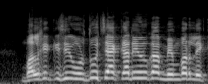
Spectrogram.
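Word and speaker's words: منبر: बनी हुई है मेहराब मेंबर मेंबर के स्पेलिंग क्या है मिन बर लेकिन पढ़ा क्या जाता है क्यों क्योंकि नून के बाद नून साकिन के बाद ब आरहा है यह नहीं होता लिखा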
